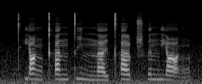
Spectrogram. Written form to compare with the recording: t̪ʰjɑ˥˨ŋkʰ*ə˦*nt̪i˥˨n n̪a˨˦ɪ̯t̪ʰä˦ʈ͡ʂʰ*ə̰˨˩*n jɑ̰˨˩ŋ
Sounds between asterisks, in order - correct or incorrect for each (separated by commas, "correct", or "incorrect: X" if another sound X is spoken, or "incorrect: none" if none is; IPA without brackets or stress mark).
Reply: incorrect: a˦, incorrect: ə˦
